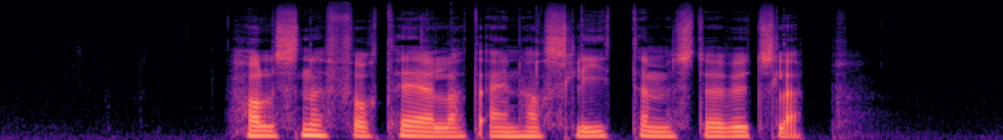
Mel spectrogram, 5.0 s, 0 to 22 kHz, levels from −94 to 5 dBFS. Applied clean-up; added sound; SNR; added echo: none; none; none; none.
